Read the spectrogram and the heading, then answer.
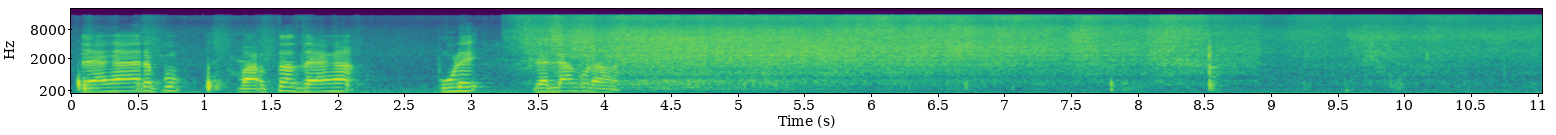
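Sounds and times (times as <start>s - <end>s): paste sizzling in hot oil: 3.2s - 11.0s.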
